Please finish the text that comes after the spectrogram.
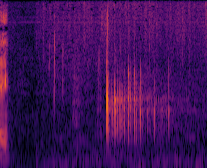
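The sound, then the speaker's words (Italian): Ancient Roman dice tumble and clatter across a hard surface in a quick burst of sharp clicks that settle after about a second. No other sounds around them. “Uno di quegli oggetti risalenti al periodo romano che oggi si può prendere e usare esattamente allo stesso modo.”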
